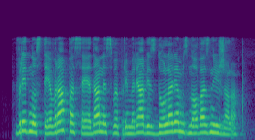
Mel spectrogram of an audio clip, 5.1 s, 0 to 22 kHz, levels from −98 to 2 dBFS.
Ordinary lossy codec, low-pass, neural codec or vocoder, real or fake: none; 7.2 kHz; none; real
